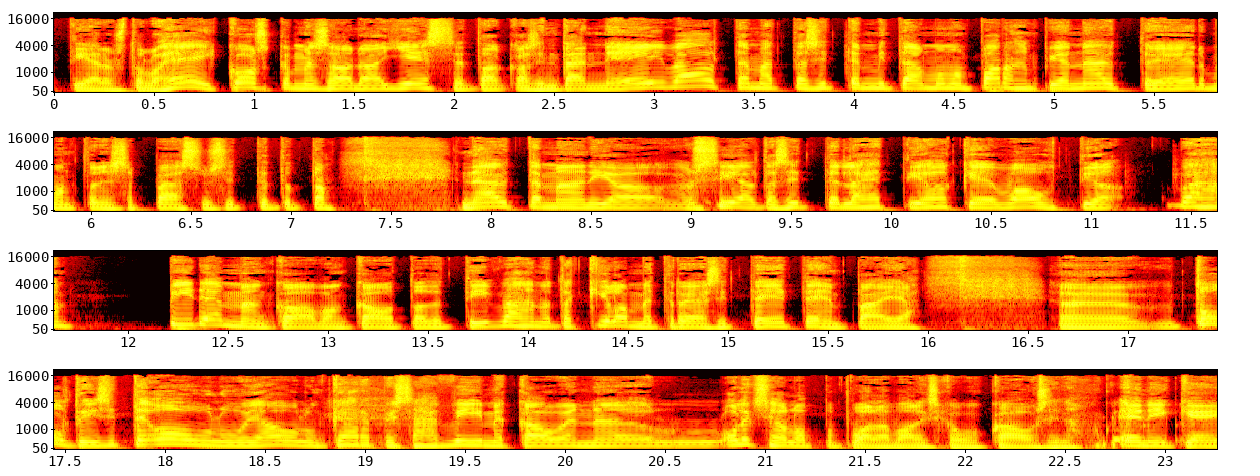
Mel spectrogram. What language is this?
Finnish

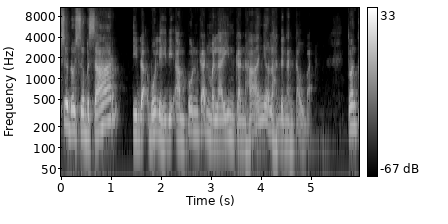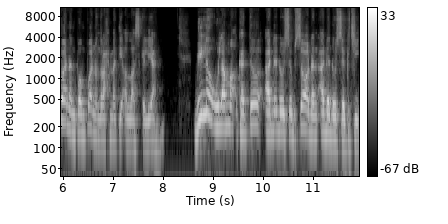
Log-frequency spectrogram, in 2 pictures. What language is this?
Malay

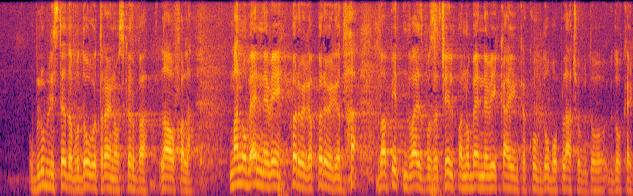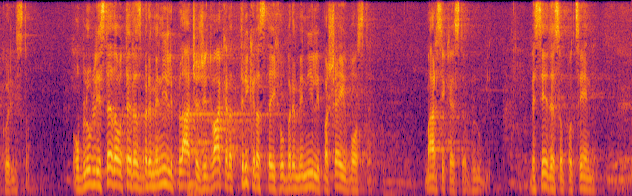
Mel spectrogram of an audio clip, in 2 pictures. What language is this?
Slovenian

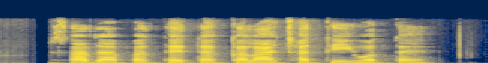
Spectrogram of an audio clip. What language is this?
Maithili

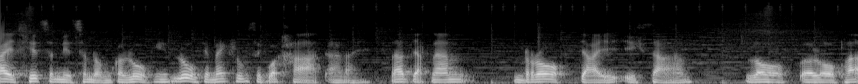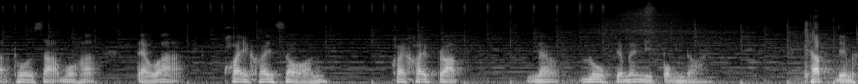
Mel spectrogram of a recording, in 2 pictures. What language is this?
Thai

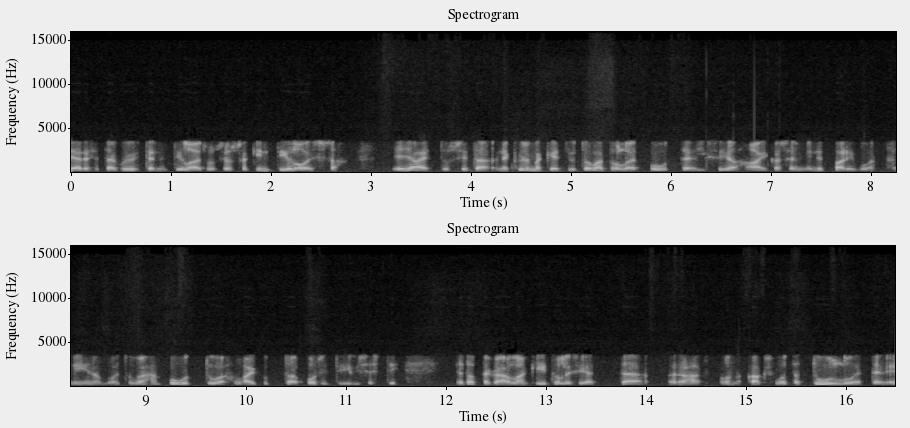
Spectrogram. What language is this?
Finnish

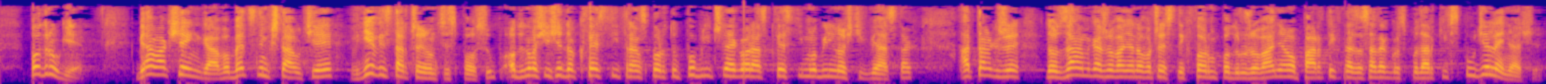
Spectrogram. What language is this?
Polish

